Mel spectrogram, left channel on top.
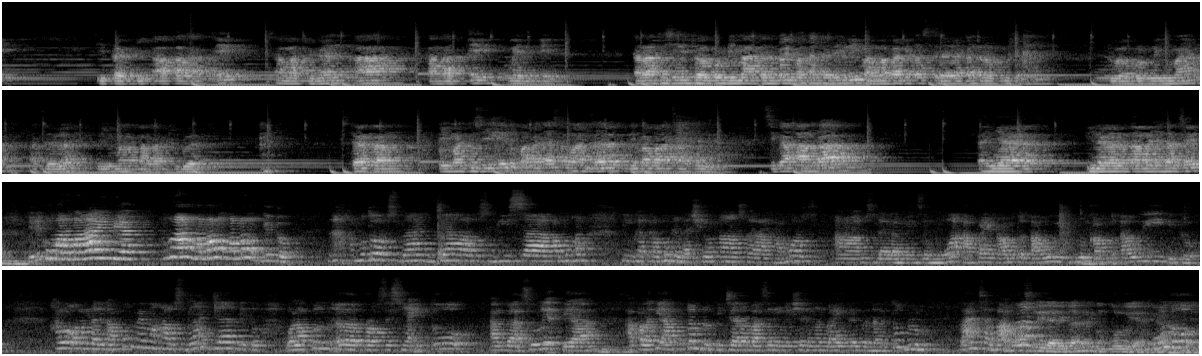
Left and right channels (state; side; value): different; both; correlation 0.00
